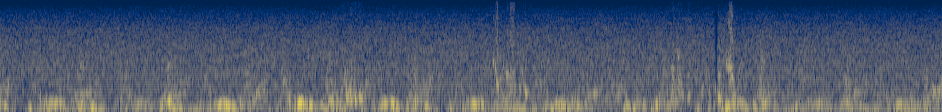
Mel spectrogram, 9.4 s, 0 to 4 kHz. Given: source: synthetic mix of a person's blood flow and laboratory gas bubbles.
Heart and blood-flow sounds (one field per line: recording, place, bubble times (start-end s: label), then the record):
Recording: Doppler ultrasound of blood flow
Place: precordium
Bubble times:
3.41-3.70 s: bubbles
4.90-5.34 s: bubbles
6.70-6.94 s: bubbles
7.12-7.47 s: bubbles
9.30-9.36 s: bubbles
From the record:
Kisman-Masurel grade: 223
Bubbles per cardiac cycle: several, 3 to 8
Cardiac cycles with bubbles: 10 to 50%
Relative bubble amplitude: loud (0.450 to 0.775)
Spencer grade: 2 (many but less than half of the cardiac periods contain bubble signals, singularly or in groups)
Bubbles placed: anywhere in the cardiac cycle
